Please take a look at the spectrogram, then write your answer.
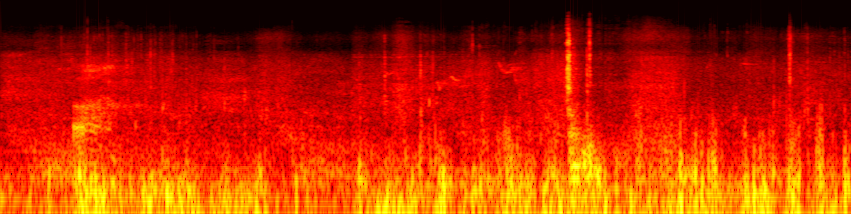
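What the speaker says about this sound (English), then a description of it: "Wow, the wind is blowing us." Wind gusts across a kayak out on open water, a steady rushing roar with buffeting and light splashes, while people talk over it.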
